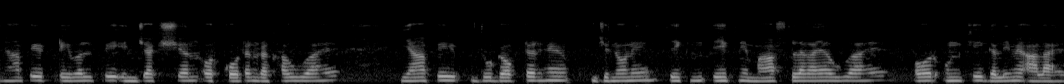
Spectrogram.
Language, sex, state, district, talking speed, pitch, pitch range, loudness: Hindi, male, Uttar Pradesh, Jalaun, 170 wpm, 170 Hz, 165-180 Hz, -33 LUFS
